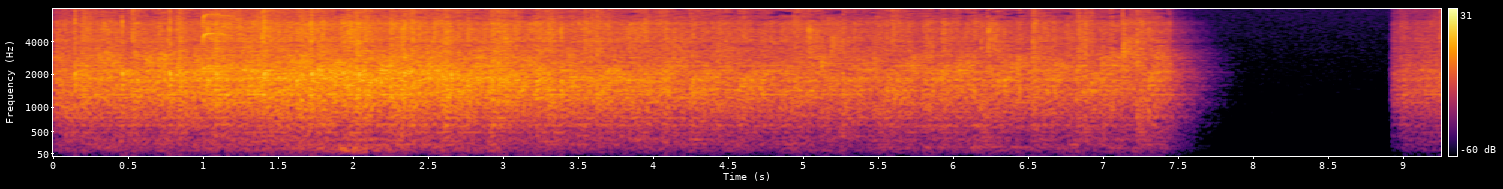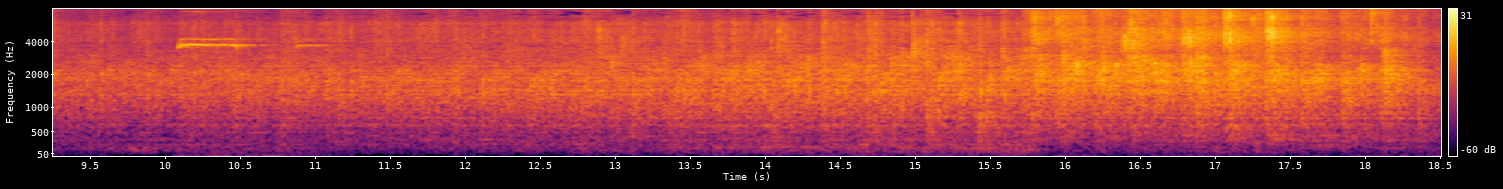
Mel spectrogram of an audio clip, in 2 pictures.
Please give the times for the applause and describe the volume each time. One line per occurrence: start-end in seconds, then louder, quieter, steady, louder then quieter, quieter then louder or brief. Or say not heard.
0.0-7.5 quieter
8.9-18.4 louder.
